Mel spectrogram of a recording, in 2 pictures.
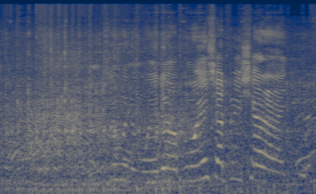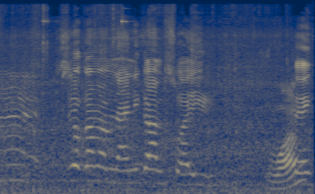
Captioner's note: speaking Swahili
